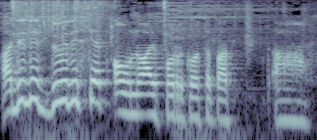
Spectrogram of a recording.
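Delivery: ordinary talk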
